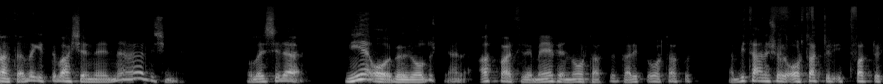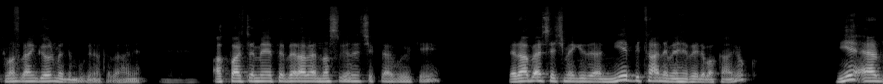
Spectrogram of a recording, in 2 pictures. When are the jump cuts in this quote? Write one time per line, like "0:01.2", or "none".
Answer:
0:04.3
